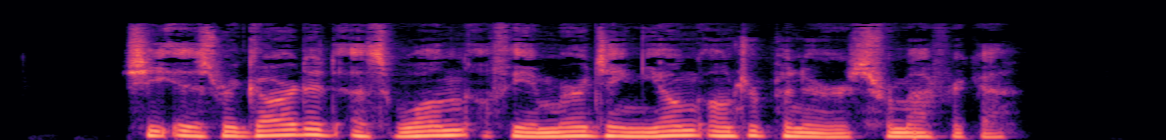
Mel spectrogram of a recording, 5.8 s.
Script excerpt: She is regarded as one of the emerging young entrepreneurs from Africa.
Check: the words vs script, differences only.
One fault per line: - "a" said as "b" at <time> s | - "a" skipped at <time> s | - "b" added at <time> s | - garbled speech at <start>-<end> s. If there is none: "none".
none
